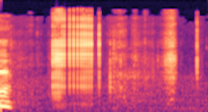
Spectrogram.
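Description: A plastic cable tie being pulled tight through its ratchet: a quick zipping rattle about half a second in, then a shorter pull near the end.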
